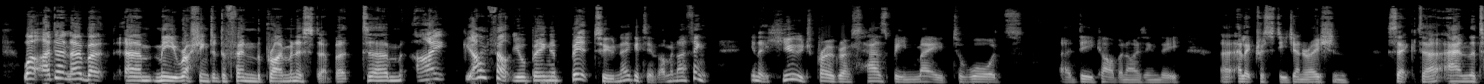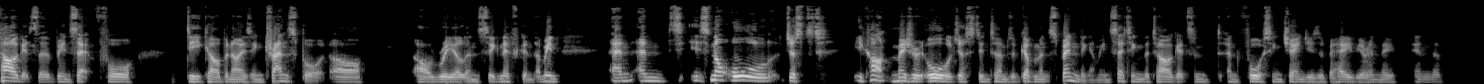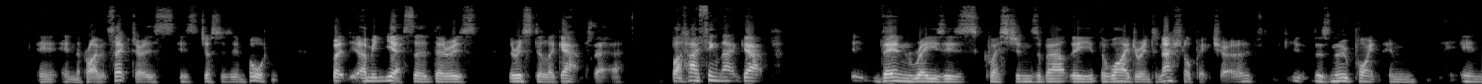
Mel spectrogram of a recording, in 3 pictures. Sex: male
